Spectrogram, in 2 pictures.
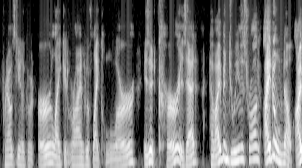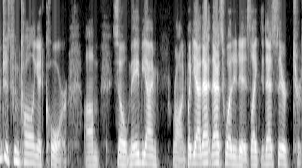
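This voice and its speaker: A man's voice: medium pitch, fairly bright tone, no room sound, clean studio sound. A man co-hosting a podcast in casual chat, rambling and second-guessing himself as he thinks aloud. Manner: rambling, self-doubting, thinks aloud with fillers. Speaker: podcast co-host.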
